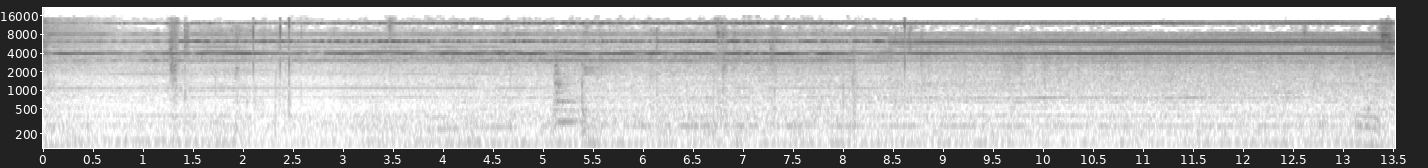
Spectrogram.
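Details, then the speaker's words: Multistack chiller cooling tower fan after strainers pulled and condenser back-flushed: even airy roar with steady whistling tones building slowly like a plane spooling up; normal run-up. "revving up a little by little. Sounds like a plane."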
